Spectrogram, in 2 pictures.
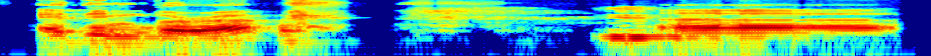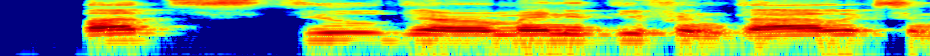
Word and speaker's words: Edinburgh: for people so you hear people say me Edinburgh Edinburgh Edinburgh and different versions so I've been there and I've heard that it's Edinburgh but still there are many different dialects and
